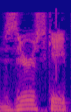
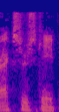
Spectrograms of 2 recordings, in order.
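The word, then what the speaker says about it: xeriscape: keep it watered but if you zeroscape it or excape it depends on what part of the state you're from how you say it but um yeah is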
